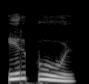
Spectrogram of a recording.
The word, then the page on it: ಇರ್ಪೋಳ್: Kannada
